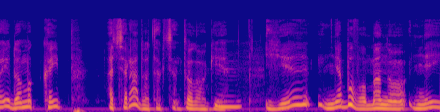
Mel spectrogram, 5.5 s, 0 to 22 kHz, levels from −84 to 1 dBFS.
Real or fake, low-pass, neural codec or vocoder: real; 10.8 kHz; none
